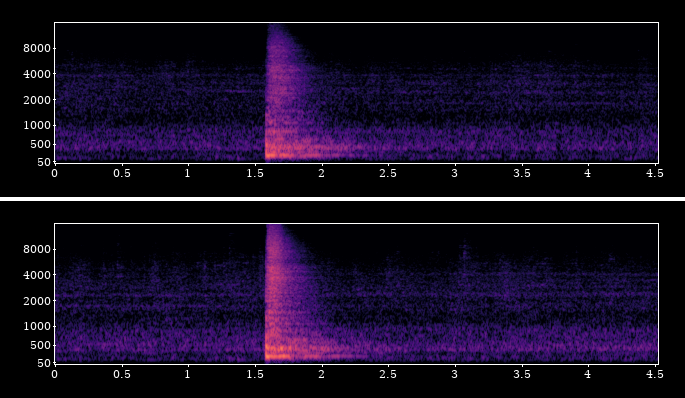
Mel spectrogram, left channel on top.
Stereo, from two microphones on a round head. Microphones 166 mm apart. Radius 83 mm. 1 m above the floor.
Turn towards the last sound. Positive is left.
turn(degrees=-70)  # may be behind; listen again after turning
